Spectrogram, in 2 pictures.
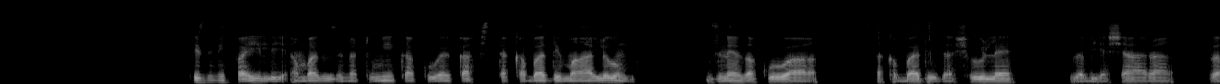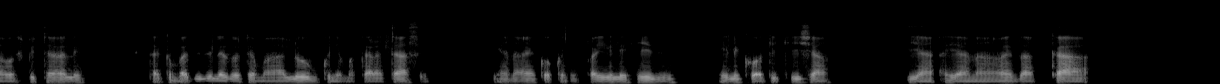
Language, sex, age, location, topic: Swahili, male, 18-24, Kisumu, education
